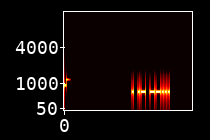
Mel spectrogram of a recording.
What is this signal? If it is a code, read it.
Morse code, heard as a keyed tone, about 38 wpm, 700 Hz. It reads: EA7
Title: Callsign Prefixes for Top 25 DXCC - 40wpm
